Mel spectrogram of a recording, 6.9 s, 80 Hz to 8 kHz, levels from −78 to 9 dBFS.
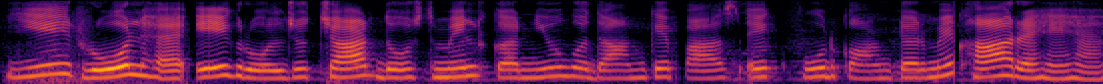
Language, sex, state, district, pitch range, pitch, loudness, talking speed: Hindi, female, Bihar, Gaya, 235-275 Hz, 255 Hz, -18 LUFS, 175 wpm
